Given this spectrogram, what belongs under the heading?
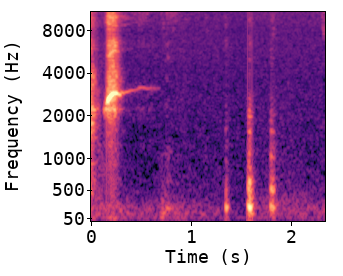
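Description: A referee's whistle at a football coin toss gives one short, sharp blast near the start, followed by a few faint, brief soft sounds in otherwise near silence.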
